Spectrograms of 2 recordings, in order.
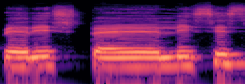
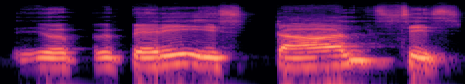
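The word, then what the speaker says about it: peristalsis: तो अब हम बात करेंगे, ध्यान दीजिए, पेरिस्टे क्या है बेटा, यहाँ पे लिखा हुआ था पेरिस्टेलिसिस मतलब होता है, इसको प्रॉपर प्रोनाउंसिएशन कैसे पढ़ेंगे, पेरिस्टालिस, पेरिस्टालसिस, ठीक है, पेरिस्टालसिस होता है।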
